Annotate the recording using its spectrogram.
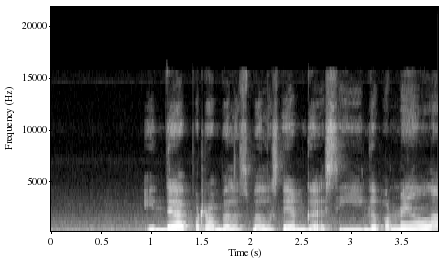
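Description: A young woman speaks close to a microphone in a high, animated voice.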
